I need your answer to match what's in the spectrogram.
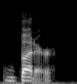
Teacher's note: In British English, they tend to keep a much clearer, crisper T sound. · You hear the puff of air with the T. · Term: clear T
